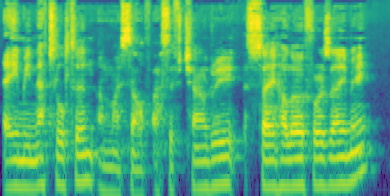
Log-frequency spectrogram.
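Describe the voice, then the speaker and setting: A man's voice: medium pitch, a little fast, mellow. A man hosting a podcast, chatting informally as he introduces and interviews a guest. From North East England. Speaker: podcast host.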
